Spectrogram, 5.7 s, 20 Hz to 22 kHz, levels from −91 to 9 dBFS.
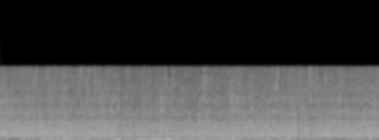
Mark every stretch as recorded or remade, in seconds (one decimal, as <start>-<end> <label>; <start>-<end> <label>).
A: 0.0-0.5 remade; 0.5-5.7 recorded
